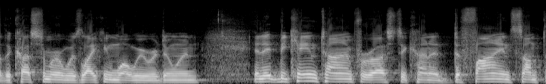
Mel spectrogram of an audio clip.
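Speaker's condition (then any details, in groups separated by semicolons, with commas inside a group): No condition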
